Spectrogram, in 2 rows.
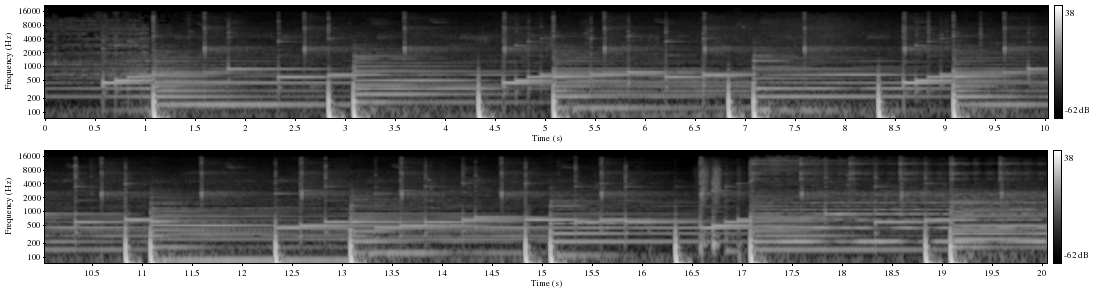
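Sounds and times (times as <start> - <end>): gentle instrumental music: 0.0 - 20.0
soft bell-like melody: 0.0 - 20.0
deep beat: 4.3 - 5.3, 6.8 - 7.3, 8.3 - 9.3, 12.3 - 13.3, 14.8 - 15.4, 16.4 - 17.6, 18.8 - 19.5.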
